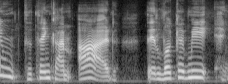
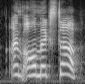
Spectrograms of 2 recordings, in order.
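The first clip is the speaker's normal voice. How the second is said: second "up" pitched high and falling, hammed-up bewilderment; mixed-up wail; 9 semitones higher than usual. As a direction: repeat it much higher, a bewildered wail. Poem refrain, said twice.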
